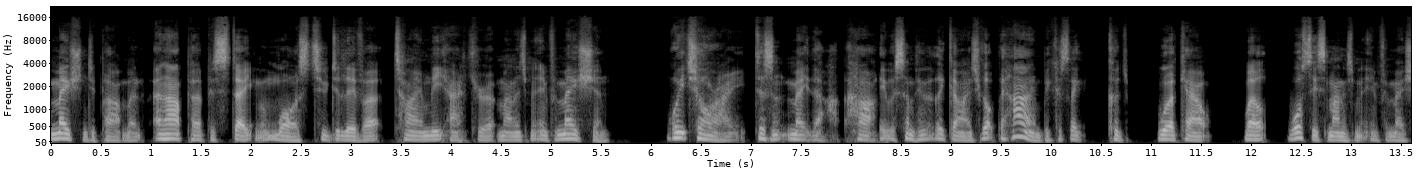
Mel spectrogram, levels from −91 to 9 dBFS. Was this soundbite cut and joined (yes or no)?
yes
